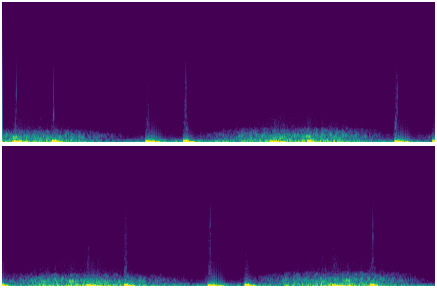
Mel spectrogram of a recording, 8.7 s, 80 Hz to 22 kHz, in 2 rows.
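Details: Heartbeat with breath sounds of the cartoon shark Sharko from the Zig and Sharko animated series: regular double-thump heartbeat, about 48 a minute, with soft rising and falling breaths, about 25 a minute.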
